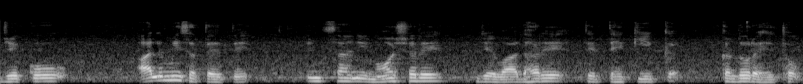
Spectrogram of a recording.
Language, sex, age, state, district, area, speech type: Sindhi, male, 30-45, Rajasthan, Ajmer, urban, spontaneous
